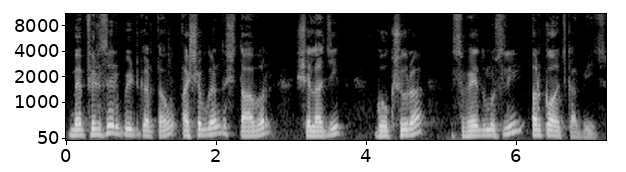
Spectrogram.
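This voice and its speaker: A man's voice: mid-range voice, lively intonation, a little slow, mellow. A man from India in his fifties, an Ayurvedic expert on a podcast, explaining in a folksy way with personal anecdotes. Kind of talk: casual podcast interview.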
